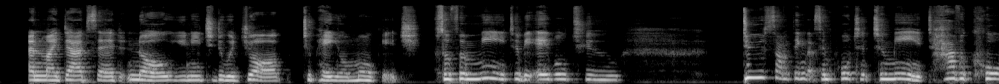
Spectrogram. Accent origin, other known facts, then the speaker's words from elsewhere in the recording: United Kingdom; being a British first generation Bangladeshi Muslim woman working in an industry that never really had space for me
